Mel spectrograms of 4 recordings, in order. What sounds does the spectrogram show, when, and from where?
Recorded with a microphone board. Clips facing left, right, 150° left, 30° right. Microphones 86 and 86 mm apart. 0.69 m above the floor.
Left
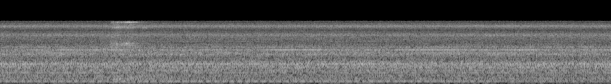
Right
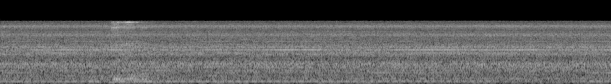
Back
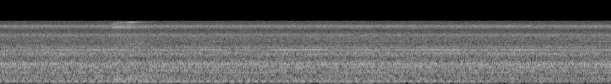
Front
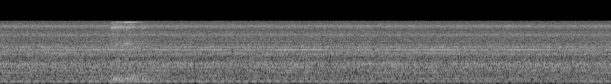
0.9 s keys jangling: 15° right, 8.5 m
